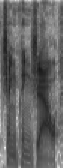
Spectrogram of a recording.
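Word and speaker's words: Changpeng Zhao: entire cryptocurrency space and knows how to say his name is ching ping zhao cz over a binance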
